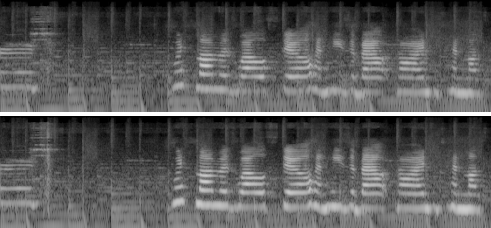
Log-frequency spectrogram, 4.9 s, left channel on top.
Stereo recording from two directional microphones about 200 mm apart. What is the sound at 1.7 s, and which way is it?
A woman's voice, 55° right (ahead or behind).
